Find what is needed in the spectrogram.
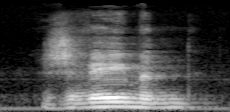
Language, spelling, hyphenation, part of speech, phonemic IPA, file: Dutch, zwemen, zwe‧men, verb / noun, /ˈzʋeː.mə(n)/, Nl-zwemen.ogg
- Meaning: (verb) to seem; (noun) plural of zweem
